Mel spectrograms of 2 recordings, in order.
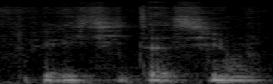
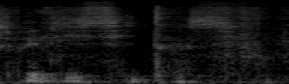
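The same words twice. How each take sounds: First: Said in the usual way. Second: Soft whispered "Félicitations"; "Félicitations" barely heard, whispered. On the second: Real, not acted. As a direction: breathe "Félicitations" without voice, much softer. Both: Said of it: "De quoi?".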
